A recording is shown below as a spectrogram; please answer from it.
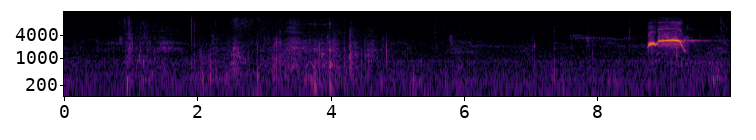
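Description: Faint splashing and lapping of river water around a swimming man, then a short loud whistle about nine seconds in that rises and then falls in pitch.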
